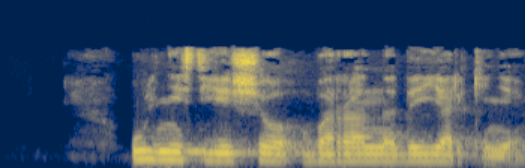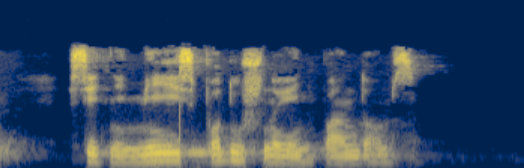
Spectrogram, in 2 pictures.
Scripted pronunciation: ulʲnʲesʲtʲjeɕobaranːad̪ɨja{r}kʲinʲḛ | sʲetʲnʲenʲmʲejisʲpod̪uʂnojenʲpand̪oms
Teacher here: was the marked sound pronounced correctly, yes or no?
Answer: yes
